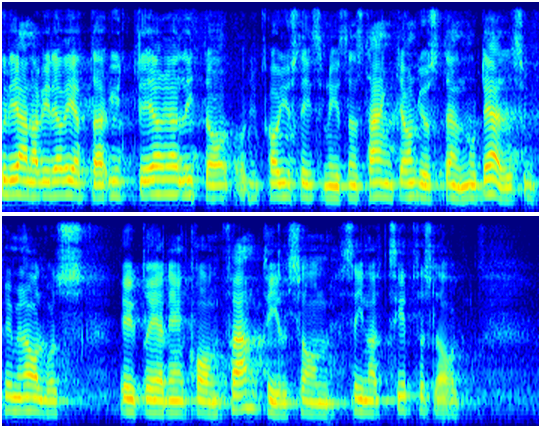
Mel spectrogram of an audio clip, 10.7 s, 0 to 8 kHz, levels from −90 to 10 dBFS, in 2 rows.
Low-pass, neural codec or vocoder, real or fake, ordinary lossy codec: 7.2 kHz; codec, 16 kHz, 16 kbps, FunCodec, trained on Chinese and English, 50 frames a second; fake; none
